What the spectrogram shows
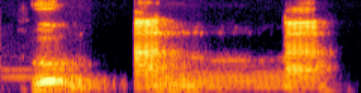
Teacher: mim sukun bertemu dengan huruf alif bacaan izhar syafawi dibaca jelas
